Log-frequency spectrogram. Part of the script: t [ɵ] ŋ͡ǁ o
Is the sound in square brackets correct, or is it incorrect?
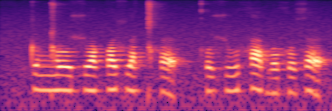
correct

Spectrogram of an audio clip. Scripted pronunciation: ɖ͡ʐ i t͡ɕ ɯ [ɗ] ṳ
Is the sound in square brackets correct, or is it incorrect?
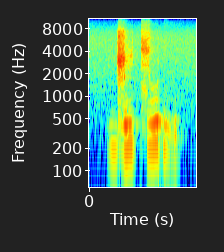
correct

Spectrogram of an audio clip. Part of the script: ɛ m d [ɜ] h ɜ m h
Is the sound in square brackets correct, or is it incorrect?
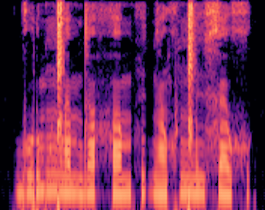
correct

